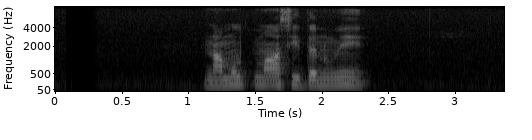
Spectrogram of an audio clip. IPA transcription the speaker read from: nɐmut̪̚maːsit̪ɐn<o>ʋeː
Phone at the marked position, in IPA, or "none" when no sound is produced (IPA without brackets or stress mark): u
